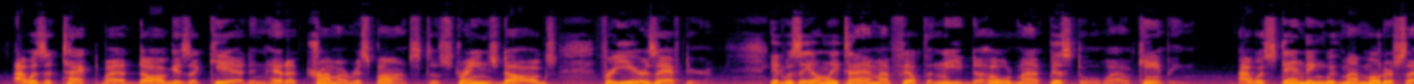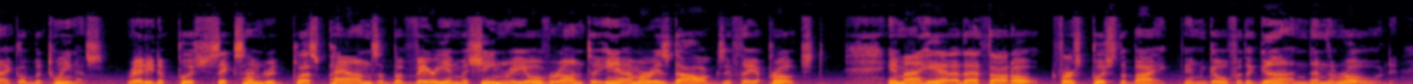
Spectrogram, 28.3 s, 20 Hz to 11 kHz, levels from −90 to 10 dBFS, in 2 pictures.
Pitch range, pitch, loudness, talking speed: 85-115 Hz, 100 Hz, -19 LUFS, 170 wpm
